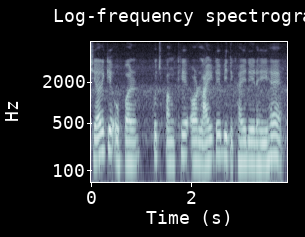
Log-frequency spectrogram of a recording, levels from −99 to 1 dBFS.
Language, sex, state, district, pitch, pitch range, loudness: Hindi, male, Assam, Sonitpur, 140 Hz, 135-165 Hz, -18 LUFS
